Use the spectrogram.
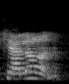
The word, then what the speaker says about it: Shalon: of those dead languages it is pronounced the same way as you do Shalom but with an n Sound at the end of it now back to the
